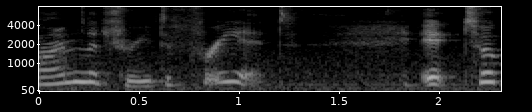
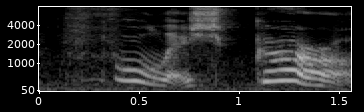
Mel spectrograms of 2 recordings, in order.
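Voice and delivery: groaned out, groaning; 3 semitones higher, 6 dB louder than usual. Reading a tale aloud, the mother answers her daughter's news, groaning. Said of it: "her mother groaned".

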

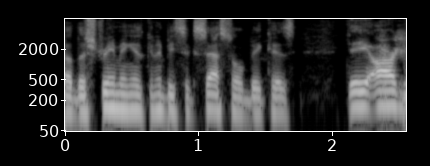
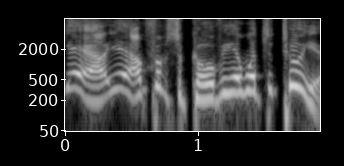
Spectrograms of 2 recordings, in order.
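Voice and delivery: put-on Brooklyn accent, much higher pitch; 12 semitones higher than usual. Joking about the character's fading accent, doing Scarlet Witch with Brooklyn accent. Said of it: "she will literally just be like from like Brooklyn".

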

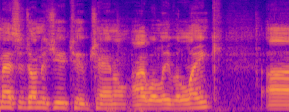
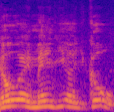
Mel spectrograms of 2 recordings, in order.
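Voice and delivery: put-on Connecticut accent with much higher pitch; 4 semitones higher, 3 dB quieter than usual. Telling a story, speaker quotes what a man said, in his Connecticut accent. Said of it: "he did it with that Connecticut accent".

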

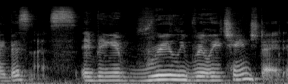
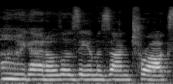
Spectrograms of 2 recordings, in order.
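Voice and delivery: acted super excited tone; 3 semitones higher, 4 dB louder than usual. Recalling hearing a service center was opening nearby: retelling super excited thoughts. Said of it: "I was getting like super excited".

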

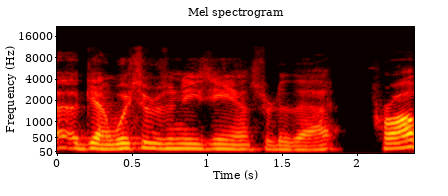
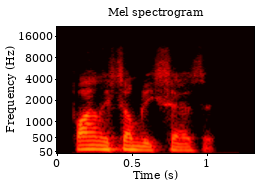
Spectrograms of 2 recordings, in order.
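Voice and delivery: usual speaking voice

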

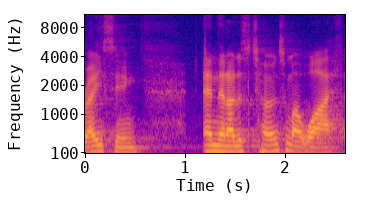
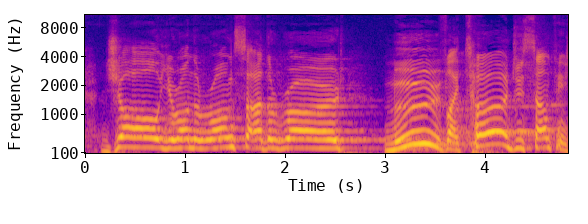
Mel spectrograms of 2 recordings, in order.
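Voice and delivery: alarmed, high, loud yell, "road" stretched out; 8 semitones higher, 5 dB louder than usual. Driver retells his wife shouting at him on the wrong side of the road, imitating Emma yelling. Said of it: "She's just yelling at me".

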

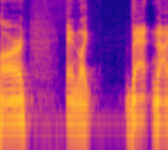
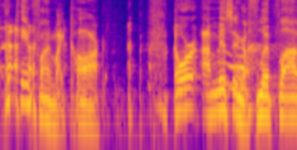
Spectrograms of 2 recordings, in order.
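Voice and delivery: mock grumbling, complaining tone. Acting out a hungover guy the next morning: imitating a hungover guy. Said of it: "sounds like the guy that's experiencing a hangover".

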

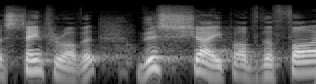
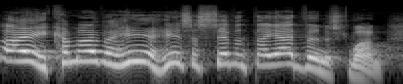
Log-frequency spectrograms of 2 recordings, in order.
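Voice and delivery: mock very high, shrill call-out yell; 11 semitones higher than usual. Retelling how one guy searching the trees called the others: imitating someone yelling out. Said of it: "one guy yells out".

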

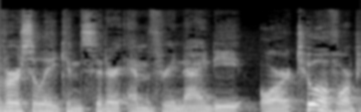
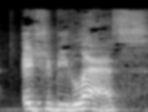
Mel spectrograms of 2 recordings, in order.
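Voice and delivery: mock complaining shout, higher pitch; 8 semitones higher, 3 dB louder than usual. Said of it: "what everybody's shouting blindly".

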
